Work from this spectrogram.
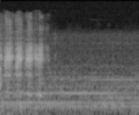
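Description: A goat bleats in a town in the Elder Scrolls Online video game, a short wavering cry over quiet ambient game music.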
